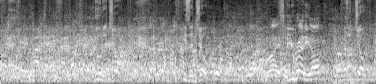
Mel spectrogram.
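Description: A crowd murmurs and chatters in a room with some echo.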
